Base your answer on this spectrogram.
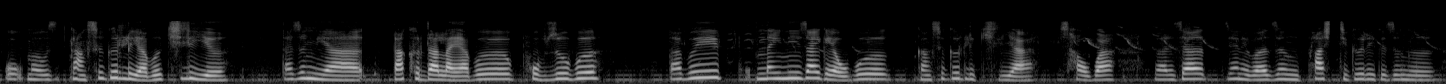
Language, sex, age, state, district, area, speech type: Bodo, female, 30-45, Assam, Baksa, rural, spontaneous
